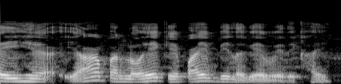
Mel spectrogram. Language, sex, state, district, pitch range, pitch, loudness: Hindi, male, Haryana, Rohtak, 125-150 Hz, 135 Hz, -16 LUFS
